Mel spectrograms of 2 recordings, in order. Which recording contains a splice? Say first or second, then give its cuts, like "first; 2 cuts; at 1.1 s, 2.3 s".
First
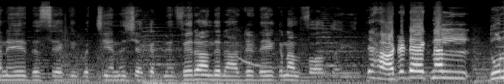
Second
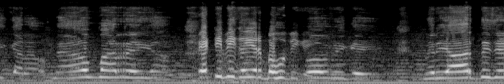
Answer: first; 1 cut; at 3.5 s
